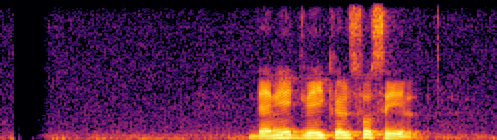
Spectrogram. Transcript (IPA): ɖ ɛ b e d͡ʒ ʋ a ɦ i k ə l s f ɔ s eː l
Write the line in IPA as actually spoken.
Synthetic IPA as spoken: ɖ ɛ m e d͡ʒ ʋ e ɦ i k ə l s f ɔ s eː l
